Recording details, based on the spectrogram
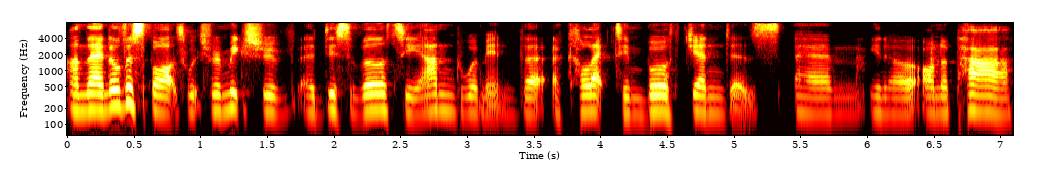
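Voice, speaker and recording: A woman's monotone, flat delivery in a Hull accent, at a moderate pace with hardly any pauses, against a quiet background. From northern England, Hull. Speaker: heritage consultant in women's sport. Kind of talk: panel discussion. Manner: hesitant, many fillers.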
